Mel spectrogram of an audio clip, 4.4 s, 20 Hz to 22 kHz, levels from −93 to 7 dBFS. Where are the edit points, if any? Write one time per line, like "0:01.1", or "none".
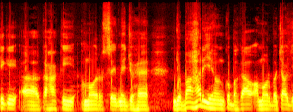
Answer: none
